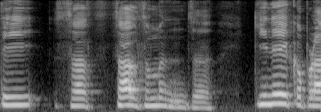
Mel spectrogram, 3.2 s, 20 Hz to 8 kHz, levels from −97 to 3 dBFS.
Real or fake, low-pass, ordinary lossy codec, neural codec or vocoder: real; none; none; none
